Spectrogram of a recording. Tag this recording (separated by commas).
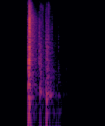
Thump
